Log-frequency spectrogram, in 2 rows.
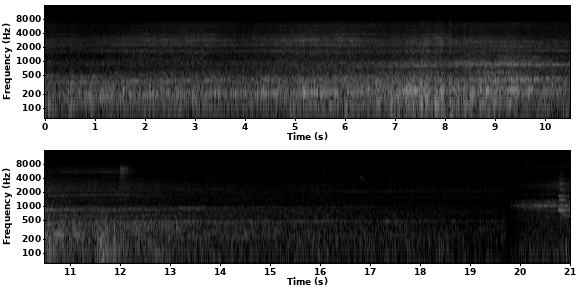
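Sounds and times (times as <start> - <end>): train wheels rumbling on rails: 0.0 - 18.7.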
